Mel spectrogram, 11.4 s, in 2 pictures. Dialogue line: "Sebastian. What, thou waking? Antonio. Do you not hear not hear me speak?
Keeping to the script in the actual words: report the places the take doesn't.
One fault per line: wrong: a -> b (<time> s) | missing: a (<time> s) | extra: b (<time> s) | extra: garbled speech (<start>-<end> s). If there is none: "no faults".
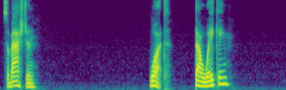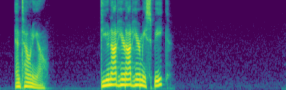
no faults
